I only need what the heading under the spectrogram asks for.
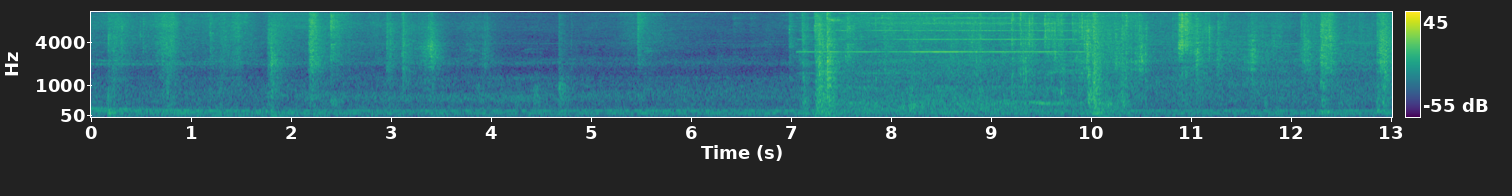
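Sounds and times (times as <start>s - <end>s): train interior hum: 0.0s - 13.0s
door release tone: 7.0s - 10.4s.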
